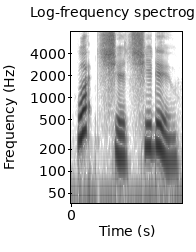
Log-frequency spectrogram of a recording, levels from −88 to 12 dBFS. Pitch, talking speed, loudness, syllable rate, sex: 195 Hz, 170 wpm, -17 LUFS, 3.3 syllables/s, female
